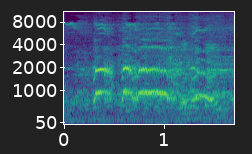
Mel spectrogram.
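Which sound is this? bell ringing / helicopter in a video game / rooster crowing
rooster crowing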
